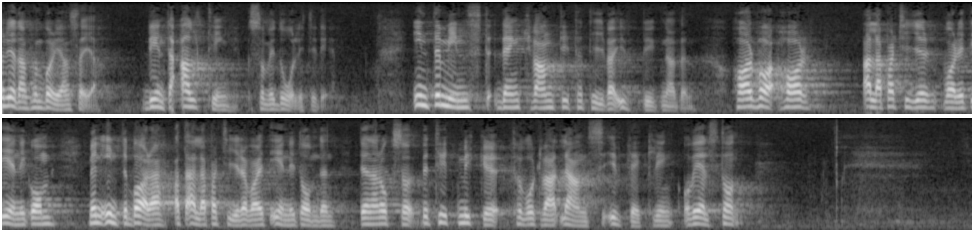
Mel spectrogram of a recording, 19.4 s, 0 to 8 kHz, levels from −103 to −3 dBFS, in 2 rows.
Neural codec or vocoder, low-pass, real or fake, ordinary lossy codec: none; none; real; none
